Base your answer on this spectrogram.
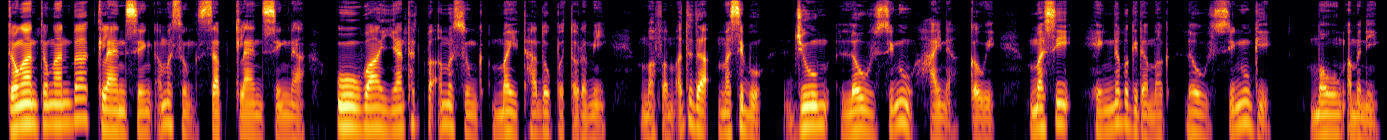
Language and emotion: Manipuri, neutral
